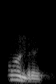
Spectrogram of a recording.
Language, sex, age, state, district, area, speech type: Kannada, male, 60+, Karnataka, Vijayanagara, rural, conversation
